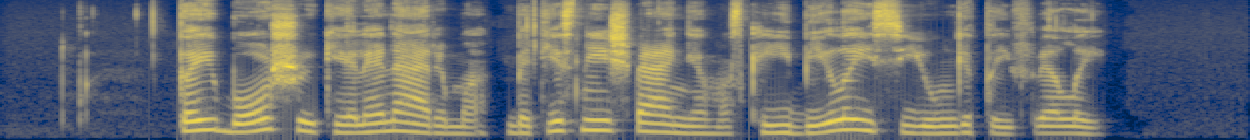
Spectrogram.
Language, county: Lithuanian, Alytus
